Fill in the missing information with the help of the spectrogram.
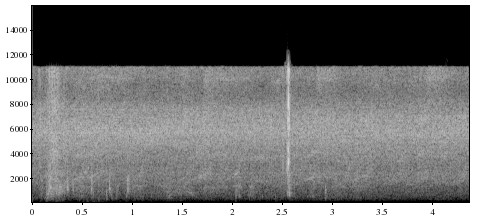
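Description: Steady high hiss of outdoor ambience, with a few faint knocks in the first second and one sharp click about two and a half seconds in.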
